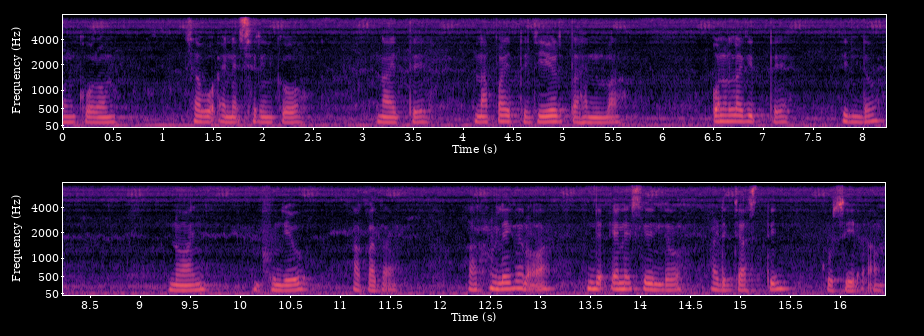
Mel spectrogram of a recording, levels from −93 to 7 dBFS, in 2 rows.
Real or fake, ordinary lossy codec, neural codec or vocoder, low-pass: fake; none; codec, 16 kHz, 16 kbps, FunCodec, trained on LibriTTS, 50 frames a second; 7.2 kHz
